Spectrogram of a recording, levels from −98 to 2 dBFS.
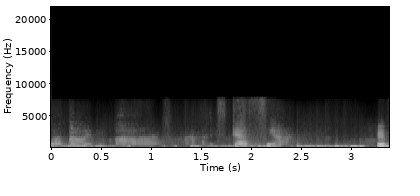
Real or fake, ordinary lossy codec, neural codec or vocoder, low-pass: fake; none; codec, 16 kHz, 0.5 kbps, X-Codec, HuBERT features, trained on general audio; none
